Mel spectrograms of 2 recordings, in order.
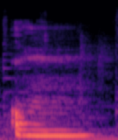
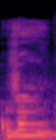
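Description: First: The syllable is an open, throaty, nasal sound. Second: The syllable is said without an open throaty sound. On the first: The speaker calls it right. "它是一个开口的喉音，通过喉咙的震动带上鼻音" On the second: The speaker calls it wrong. "这个字呢它不读嗡"

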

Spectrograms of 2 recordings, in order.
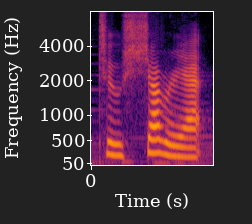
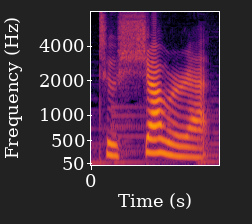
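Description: No difference in how they are said.

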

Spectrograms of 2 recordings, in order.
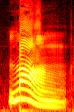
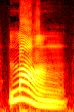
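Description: First: The vowel is spread too wide. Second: The vowel is spread too wide.

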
